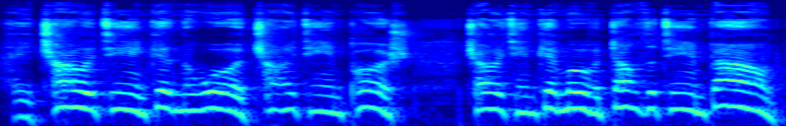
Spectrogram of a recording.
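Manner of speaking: high, loud battlefield commands; shouted orders. Retold or imitated. Team leader yelling orders to the squads, loud and high. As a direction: bark the orders over gunfire.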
